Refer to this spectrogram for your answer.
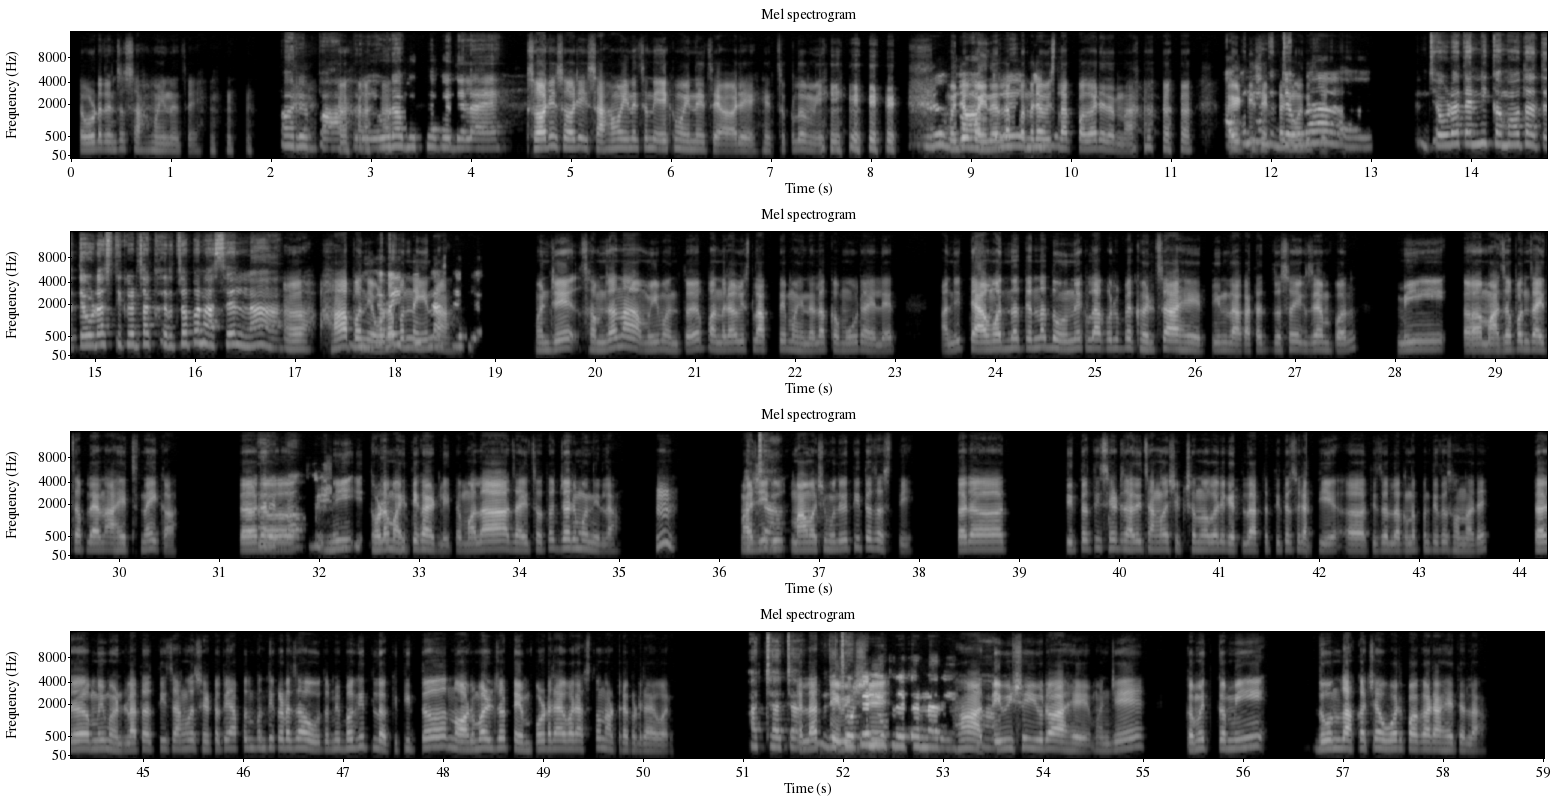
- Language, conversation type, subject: Marathi, podcast, परदेशात राहायचे की घरीच—स्थान बदलण्याबाबत योग्य सल्ला कसा द्यावा?
- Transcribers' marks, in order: laughing while speaking: "सहा महिन्याच आहे"; surprised: "अरे, बापरे! एवढा मोठा बदल आहे"; laugh; laugh; surprised: "अरे, बाप रे!"; unintelligible speech; laugh; unintelligible speech; in English: "एक्झाम्पल"; chuckle; other background noise; in English: "नॉर्मल"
